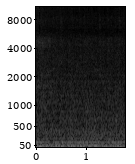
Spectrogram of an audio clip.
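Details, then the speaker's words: 800 W AC/DC power inverter, dead until a fuse was replaced: steady low hum with a faint tonal drone near 120 Hz; internal cooling fan suspected to be making the noise, not yet opened up. "I might have to crack it open or in order to figure out if that fan in there there's a cooling fan just like on the computer on the back side here"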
